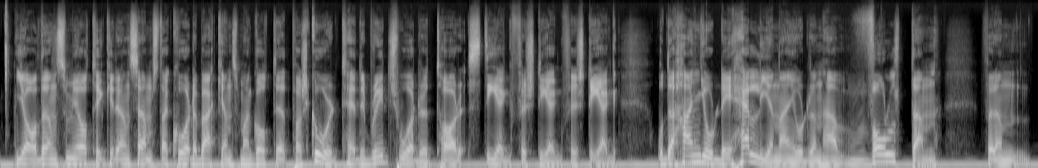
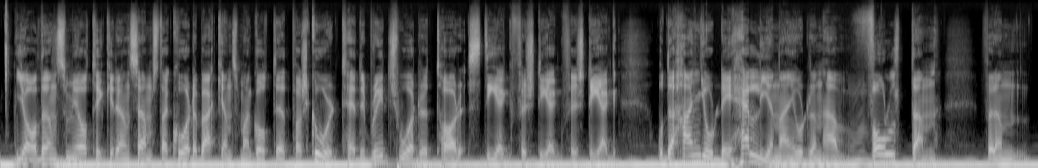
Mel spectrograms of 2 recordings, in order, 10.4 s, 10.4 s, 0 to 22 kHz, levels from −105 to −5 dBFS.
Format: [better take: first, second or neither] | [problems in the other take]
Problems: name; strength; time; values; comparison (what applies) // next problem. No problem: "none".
first | low rumble; loud; throughout; 10 dB below the speech; faint in the first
